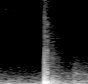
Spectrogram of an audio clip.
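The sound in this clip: A single New Year firework explodes in one sharp crack with a brief rumbling tail. Low, quiet background noise surrounds it.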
